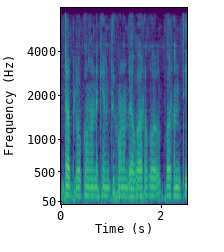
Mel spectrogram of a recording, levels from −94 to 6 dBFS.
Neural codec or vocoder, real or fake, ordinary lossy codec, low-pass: codec, 16 kHz, 4.8 kbps, FACodec; fake; none; 7.2 kHz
